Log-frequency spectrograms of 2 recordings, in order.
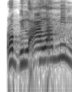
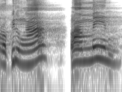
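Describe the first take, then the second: First: It is said with standard Arabic pronunciation. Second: It is said with a Javanese accent. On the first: The speaker calls it right. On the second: The speaker calls it wrong.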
